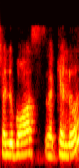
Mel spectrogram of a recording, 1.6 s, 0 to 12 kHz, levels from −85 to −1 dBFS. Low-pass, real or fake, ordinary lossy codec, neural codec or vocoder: 7.2 kHz; fake; MP3, 64 kbps; codec, 16 kHz, 1.1 kbps, Voila-Tokenizer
